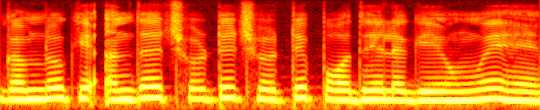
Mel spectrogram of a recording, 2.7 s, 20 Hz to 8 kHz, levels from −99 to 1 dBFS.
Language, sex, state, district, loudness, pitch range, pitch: Hindi, female, Bihar, Vaishali, -12 LUFS, 215-245 Hz, 225 Hz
